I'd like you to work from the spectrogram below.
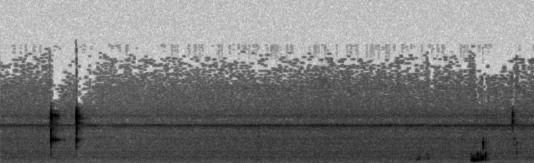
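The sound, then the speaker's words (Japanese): Two quick, bright clinks of glasses of an apple drink touching in a toast, a fraction of a second apart, followed by a few soft handling noises in quiet. “乾杯。”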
